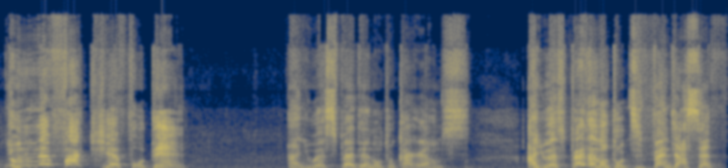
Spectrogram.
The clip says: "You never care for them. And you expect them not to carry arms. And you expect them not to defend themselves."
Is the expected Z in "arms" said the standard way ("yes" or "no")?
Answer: no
